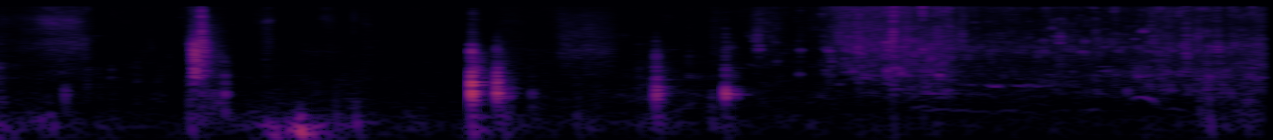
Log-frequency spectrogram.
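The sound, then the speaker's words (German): Water trickles and splashes as someone washes an arm, with a few scattered drips at first, then a steadier, soft running and splashing sound. “Ich wasche mir jetzt mal den Arm ab.”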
